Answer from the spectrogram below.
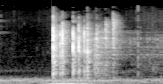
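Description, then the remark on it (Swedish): Dice are rolled for an ego plus survival check, clattering in a quick burst of sharp, bright clicks that tumble for about half a second and then settle, with a steady low hum underneath and no talking. “Om det är någonting som du skulle kunna säga om det här så är det någonting du kan få ut om du lyckas med ett eh, lätt slag med ego plus överlevnad.”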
